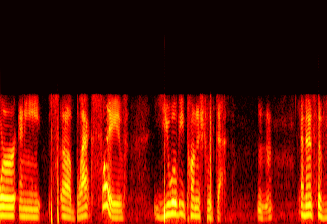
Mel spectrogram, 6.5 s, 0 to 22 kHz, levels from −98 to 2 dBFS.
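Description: The whole recording carries the sound of the AMR narrowband mobile codec. The speech is band-limited to 4 kHz, so it sounds thin and boxed in. The vocal tract model is working with very few bits. That leaves the voice plainly buzzy and synthetic, which fits a low AMR-NB rate of about 7.4 kbps. Consonants lose their edge.

At 1.02 to 1.18 s, two loud pops land in quick succession. They peak at roughly 20 dB above the speech. A sudden voltage step, likely from a plug, switch or static discharge, has been added to the signal. The speech carries on underneath without a break.

At 3.28 to 3.31 s, a single loud pop strikes. It is again about 20 dB over the speech. The cause is likely another sudden electrical pulse. The speech continues through it.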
